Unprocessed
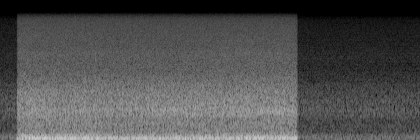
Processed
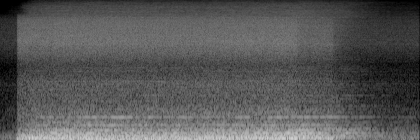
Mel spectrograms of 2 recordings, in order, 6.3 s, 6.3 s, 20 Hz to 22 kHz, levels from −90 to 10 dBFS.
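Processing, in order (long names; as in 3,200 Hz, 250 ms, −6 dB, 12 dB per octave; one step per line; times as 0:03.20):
drawn EQ curve 250 Hz 0 dB, 1,200 Hz −22 dB, 1,900 Hz −11 dB, 3,000 Hz −15 dB, 6,000 Hz +8 dB
on a send: single-tap delay 543 ms −4 dB
on the sum: reverb with rising layers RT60 1.2 s, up +7 semitones, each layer −2 dB, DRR 5 dB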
